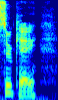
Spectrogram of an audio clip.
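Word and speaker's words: suke (ψυχή): The word here is actually, well, we would pronounce it psyche, but the Strong's is saying it's pronounced suke, but it's the word psyche.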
